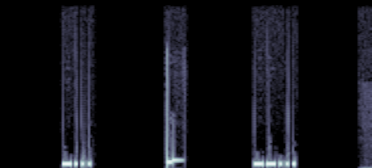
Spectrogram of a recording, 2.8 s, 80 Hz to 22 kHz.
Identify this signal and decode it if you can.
Morse code, heard as a keyed tone, about 50 wpm, 700 Hz. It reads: B 7
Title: Single Letter-Number Alt - Rapid-Fire 50wpm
